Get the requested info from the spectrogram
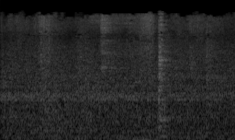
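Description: Steady indoor background noise with a faint steady hum, and one short clink of a serving spoon against a steel buffet tray about one and a half seconds in.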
